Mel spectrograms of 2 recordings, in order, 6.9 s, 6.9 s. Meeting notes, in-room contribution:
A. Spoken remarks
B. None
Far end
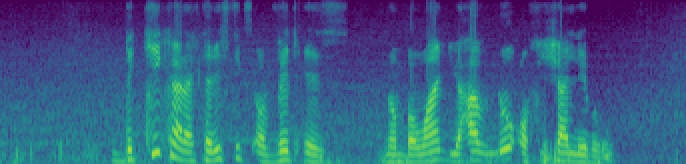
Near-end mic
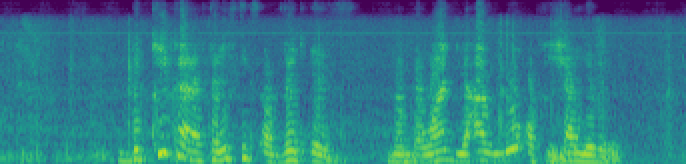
B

